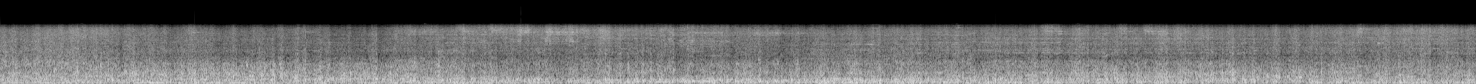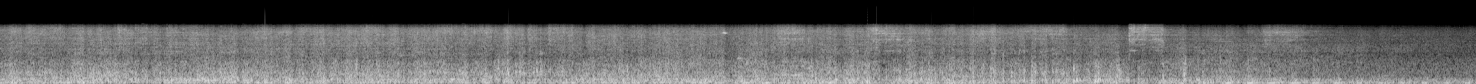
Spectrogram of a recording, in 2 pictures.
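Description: Norfolk Southern freight train's cars rolling past close by: steel wheels clattering on the rails, with brief high wheel squeals now and then. The sound drops off near the end as the last car goes by.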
